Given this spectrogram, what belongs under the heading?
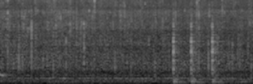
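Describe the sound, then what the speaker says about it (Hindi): Chicken nuggets fry in hot oil over a medium flame, giving a steady close sizzle with a few louder pops and stirring clicks near the end. "मीडियम फ्लेम पर हमने फ्राई किया।"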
